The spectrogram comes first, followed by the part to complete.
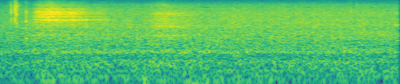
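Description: Steady rushing noise with a low rumble underneath, level throughout with no distinct events.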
